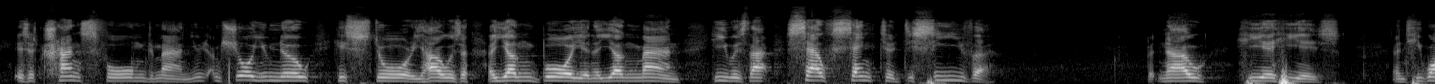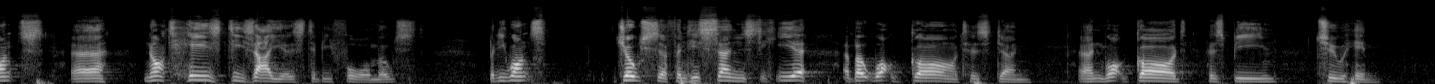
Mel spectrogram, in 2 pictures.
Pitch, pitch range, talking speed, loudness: 160 Hz, 140-180 Hz, 130 wpm, -22 LUFS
